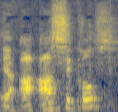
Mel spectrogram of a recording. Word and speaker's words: ossicles: The um and I'm I guarantee I'm going to pronounce some medical words wrong, but ossicles ossicles, is that a word?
